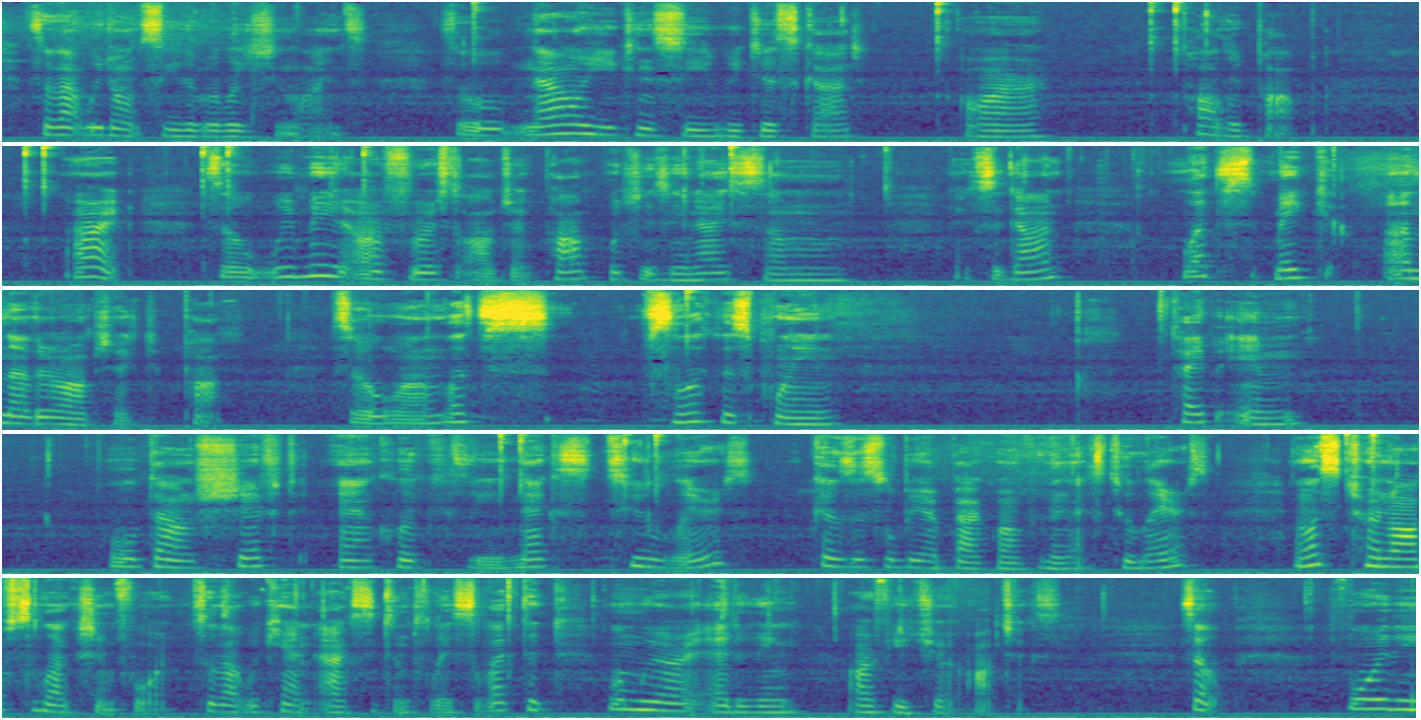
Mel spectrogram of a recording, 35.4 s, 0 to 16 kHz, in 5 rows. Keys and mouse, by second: 20.1 m, 28.1 click, 29.6 click.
